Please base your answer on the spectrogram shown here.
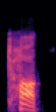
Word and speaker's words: talked: excellent again excellent so in this case it is a t sound talked talked we never talked about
